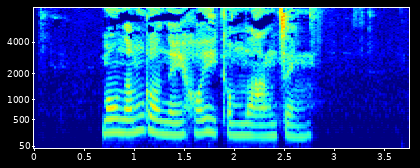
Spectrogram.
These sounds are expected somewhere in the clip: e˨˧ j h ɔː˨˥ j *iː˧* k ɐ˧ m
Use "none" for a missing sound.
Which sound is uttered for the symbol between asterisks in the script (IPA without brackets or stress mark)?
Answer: iː˧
